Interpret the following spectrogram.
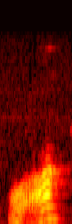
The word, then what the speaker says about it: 我: Okay, and this is pronounced 我.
